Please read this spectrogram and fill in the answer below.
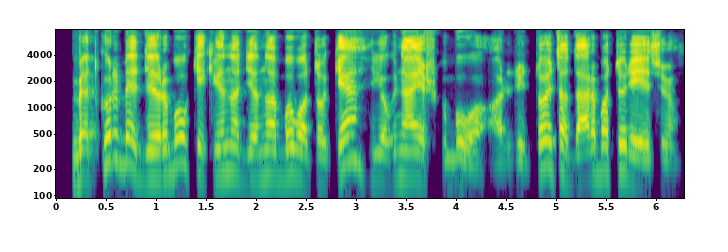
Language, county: Lithuanian, Šiauliai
